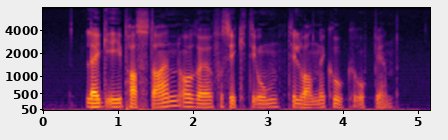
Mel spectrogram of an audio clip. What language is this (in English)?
Norwegian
